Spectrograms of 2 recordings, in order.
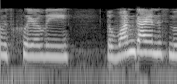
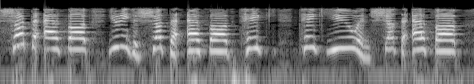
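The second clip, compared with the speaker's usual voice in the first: put-on in-your-face high-pitched screaming, repeated over and over; 6 semitones higher, 4 dB louder than usual. Retelling an argument in a movie theater: imitating a woman screaming. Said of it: "she's screaming at me like this".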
